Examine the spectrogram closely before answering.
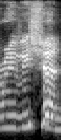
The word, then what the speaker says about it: revision: Oh my God, all this the word revision, right? Revision. All these years we've been saying revision. Now, okay, let's correct our mispronunciation and say it as revision.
